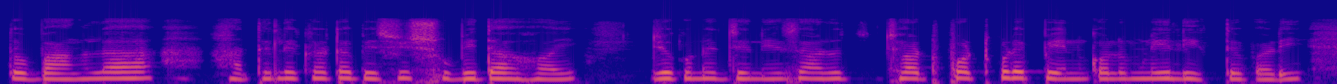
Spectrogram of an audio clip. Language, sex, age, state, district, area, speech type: Bengali, female, 45-60, West Bengal, Purba Bardhaman, rural, spontaneous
